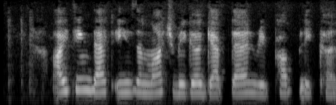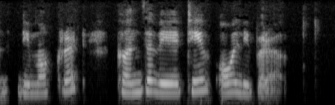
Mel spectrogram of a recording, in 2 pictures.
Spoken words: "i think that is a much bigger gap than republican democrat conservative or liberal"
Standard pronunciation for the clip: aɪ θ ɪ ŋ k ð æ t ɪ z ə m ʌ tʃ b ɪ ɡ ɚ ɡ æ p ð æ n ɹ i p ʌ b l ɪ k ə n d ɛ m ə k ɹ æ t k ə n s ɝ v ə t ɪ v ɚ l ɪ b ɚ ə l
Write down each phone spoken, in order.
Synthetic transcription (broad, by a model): aɪ t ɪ ŋ k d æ t ɪ z ə m ʌ tʃ b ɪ ɡ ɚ ɡ æ p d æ n ɹ i p ʌ b l ɪ k ə n d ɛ m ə k ɹ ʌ t k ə n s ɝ v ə t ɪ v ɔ l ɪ b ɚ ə l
